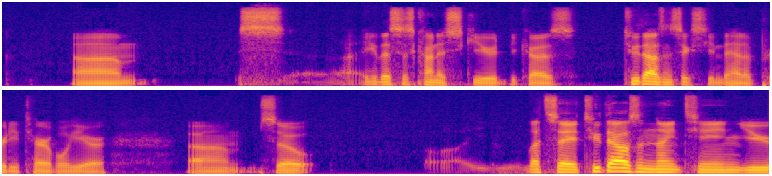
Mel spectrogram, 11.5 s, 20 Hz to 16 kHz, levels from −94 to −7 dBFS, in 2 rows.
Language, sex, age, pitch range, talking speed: English, male, 20-39, 80-110 Hz, 100 wpm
